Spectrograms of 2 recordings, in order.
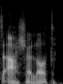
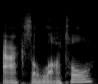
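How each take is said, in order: First: The word is said with non-English sounds. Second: The word is said with familiar English sounds. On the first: This is the way the word is actually pronounced. The speaker calls it right. "It's axolotl" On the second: This is the popular way gamers say it. The speaker calls it wrong. "that whole genre of nerd tends to call the axolotl"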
